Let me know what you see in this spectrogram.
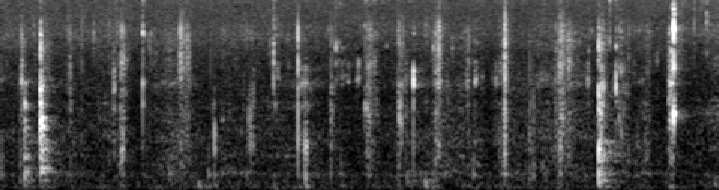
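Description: A person chewing food close to the microphone, with irregular small crunches and clicks.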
